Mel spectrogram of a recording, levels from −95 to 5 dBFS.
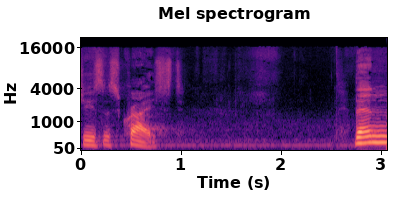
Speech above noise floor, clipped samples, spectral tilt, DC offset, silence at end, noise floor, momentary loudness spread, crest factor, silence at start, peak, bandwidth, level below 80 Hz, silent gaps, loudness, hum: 31 dB; under 0.1%; -5.5 dB/octave; under 0.1%; 0 s; -54 dBFS; 18 LU; 22 dB; 0 s; -4 dBFS; 16.5 kHz; -66 dBFS; none; -24 LUFS; none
